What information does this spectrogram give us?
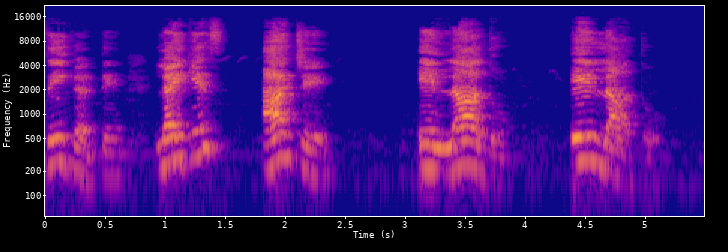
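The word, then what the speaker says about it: helado: Like is आचे, एलादो, एलादो। यहाँ पे इट इज नॉट हिलादो, एलादो।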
